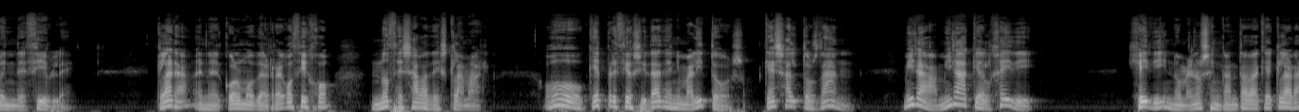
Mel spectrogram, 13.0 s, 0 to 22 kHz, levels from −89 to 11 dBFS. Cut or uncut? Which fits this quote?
uncut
